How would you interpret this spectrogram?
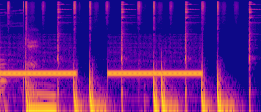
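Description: An outgoing phone call's ringback tone to a man's new phone sounds twice, each a steady buzzing tone lasting about two seconds with a short pause between, with faint clicks on the line and no talking.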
